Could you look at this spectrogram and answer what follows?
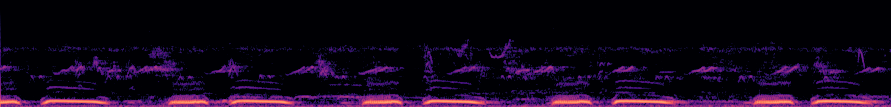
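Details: Luring decoy spotted dove cooing in regular doubled notes, a brief coo followed by a longer falling one, repeated roughly every second, faint twittering of small birds behind.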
